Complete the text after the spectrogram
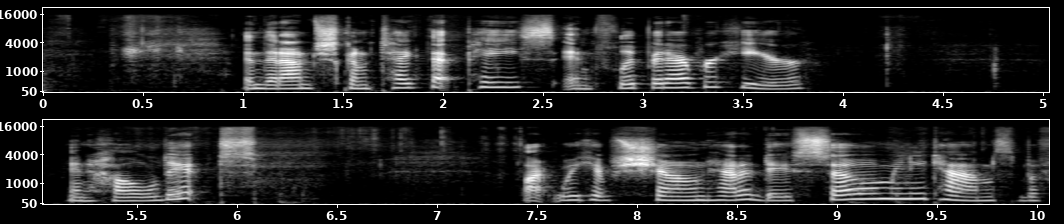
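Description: Paper rustles and crinkles as it is folded by hand.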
